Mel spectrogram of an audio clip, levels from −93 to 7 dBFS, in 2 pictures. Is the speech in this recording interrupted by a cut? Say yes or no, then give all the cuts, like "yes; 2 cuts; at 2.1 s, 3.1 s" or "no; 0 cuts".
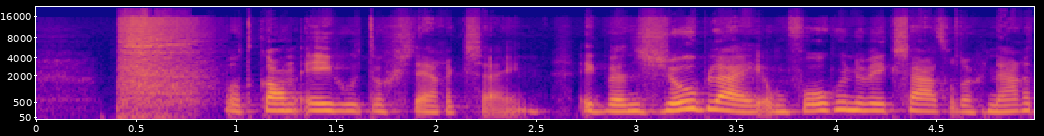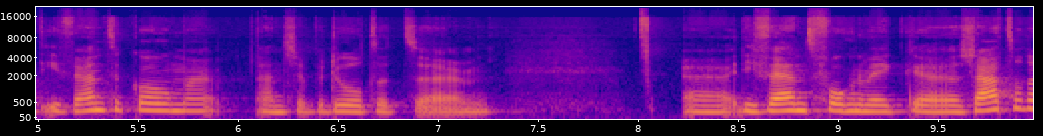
yes; 1 cut; at 2.6 s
